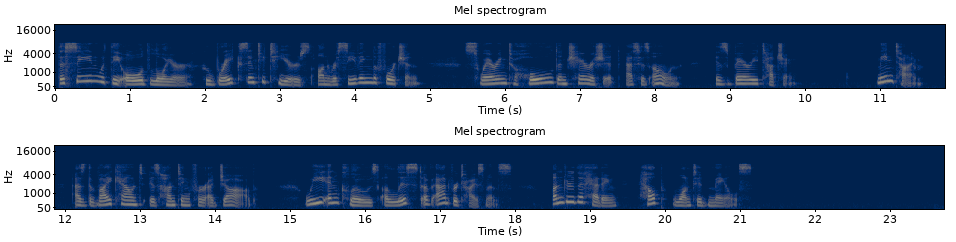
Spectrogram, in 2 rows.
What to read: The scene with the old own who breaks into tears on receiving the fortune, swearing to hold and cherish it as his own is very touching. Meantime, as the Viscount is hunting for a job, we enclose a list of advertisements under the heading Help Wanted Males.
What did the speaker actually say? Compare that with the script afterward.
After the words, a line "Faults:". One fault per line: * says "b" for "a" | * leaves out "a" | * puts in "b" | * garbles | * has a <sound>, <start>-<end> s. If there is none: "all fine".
The scene with the old lawyer who breaks into tears on receiving the fortune, swearing to hold and cherish it as his own is very touching. Meantime, as the Viscount is hunting for a job, we enclose a list of advertisements under the heading Help Wanted Males.
Faults:
* says "lawyer" for "own"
